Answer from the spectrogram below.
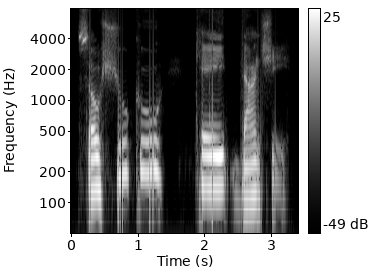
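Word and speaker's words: soshokukeidanshi: In Japan, they're called soshuku keidanshi.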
